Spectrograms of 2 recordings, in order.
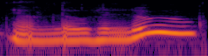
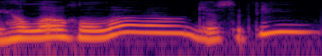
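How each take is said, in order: First: Said in the usual way. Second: Lilting, higher hello to a pet Sim; bouncy cheerful hello; singsong greeting. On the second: Real, not acted. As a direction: greet her playfully.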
